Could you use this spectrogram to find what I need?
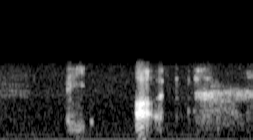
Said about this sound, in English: Oh, there we go. Bless you.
